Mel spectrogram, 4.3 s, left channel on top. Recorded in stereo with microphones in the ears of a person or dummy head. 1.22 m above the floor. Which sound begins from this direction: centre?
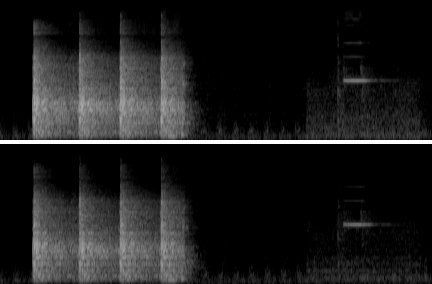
Hammering, at 0.3 s.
